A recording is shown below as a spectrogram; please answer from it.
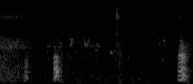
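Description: Several short, nasal calls from native country chickens ring out singly at irregular intervals, fairly faint, with quiet background noise between them.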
